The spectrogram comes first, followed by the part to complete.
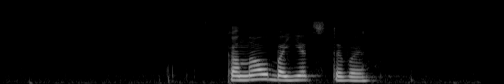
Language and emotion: Russian, neutral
